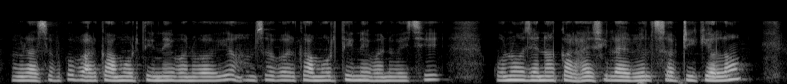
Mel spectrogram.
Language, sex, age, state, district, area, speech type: Maithili, female, 60+, Bihar, Darbhanga, urban, spontaneous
